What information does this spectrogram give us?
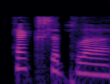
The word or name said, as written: hexapla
